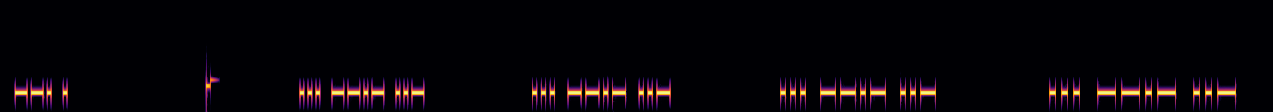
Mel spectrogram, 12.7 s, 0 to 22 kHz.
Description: Morse code, heard as a keyed tone, about 25 wpm, 700 Hz. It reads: GE SQU SQU SQU SQU
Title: Speed-Racing Multi-letter Phonemes - 20wpm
